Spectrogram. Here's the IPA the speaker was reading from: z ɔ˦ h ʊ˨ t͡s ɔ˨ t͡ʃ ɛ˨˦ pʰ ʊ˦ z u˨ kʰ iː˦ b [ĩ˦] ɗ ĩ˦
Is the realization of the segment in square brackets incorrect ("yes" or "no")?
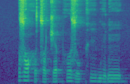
yes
